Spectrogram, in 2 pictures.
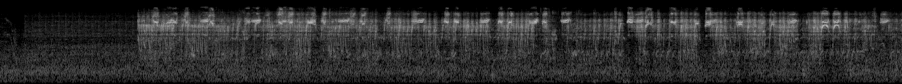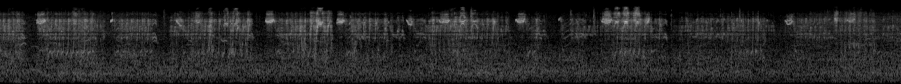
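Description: Common blackbird nestlings begging: a sudden outburst of high, thin, rapid calls about a second and a half in that goes on and fades near the end. It is the chicks' food-begging as the parent arrives at the nest to feed them.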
